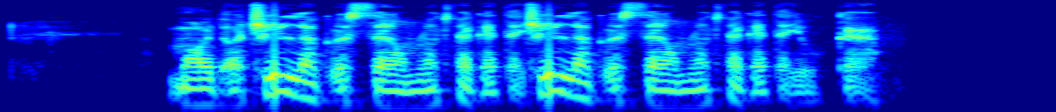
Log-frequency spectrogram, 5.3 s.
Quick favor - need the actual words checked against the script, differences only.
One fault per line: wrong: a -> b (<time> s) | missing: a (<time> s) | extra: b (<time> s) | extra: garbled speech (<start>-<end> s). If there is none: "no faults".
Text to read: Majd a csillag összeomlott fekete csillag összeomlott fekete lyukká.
no faults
